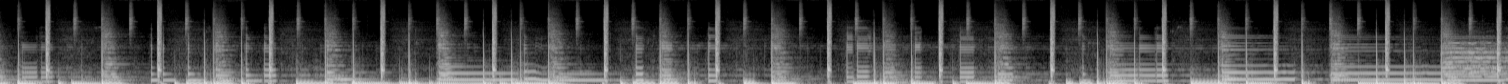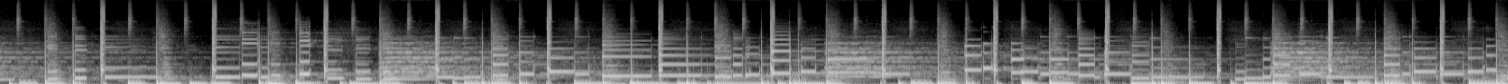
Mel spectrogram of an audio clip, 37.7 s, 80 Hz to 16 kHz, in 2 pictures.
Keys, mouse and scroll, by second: 0.3-2.0 middle drag, 2.0-3.5 drag, 3.5-4.6 middle drag, 4.6 s, 7.3 click, 7.7 middle click, 8.5 s, 10.0-12.0 middle drag, 12.8 click, 13.3-14.4 middle drag, 14.4-15.5 drag, 15.5-17.8 middle drag, 17.8-18.6 scroll down 1, 18.6-18.9 scroll down 1, 18.9-20.8 shift+middle drag, 20.8 click, 21.1-21.6 shift+middle drag, 21.6 click, 22.9-24.1 drag, 24.1 shift+middle click, 24.4-24.9 scroll up 5, 24.9 shift+middle click, 25.8-27.1 scroll down 1, 27.1 click, 27.6-29.2 middle drag, 29.2-30.3 scroll down 6, 30.3 shift+d, 31.7 p, 33.6-35.6 drag, 35.9 click, 37.0-37.7 drag.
